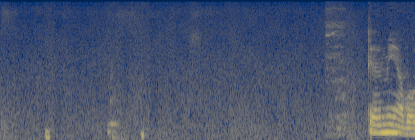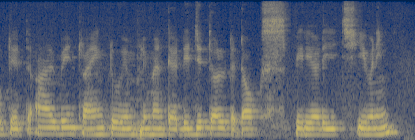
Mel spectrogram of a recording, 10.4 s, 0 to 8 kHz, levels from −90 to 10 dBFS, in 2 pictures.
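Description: Speech recording, carried over a call path with nothing above 8 kHz, which points to a wideband G.722 codec. Gain pumping runs throughout, with a swing of roughly 10 dB, likely from gain set too high with a fast limiter or compressor clamping every peak. Comfort noise in place of the background occurs at 0.00–0.56, 0.68–1.34, 1.48–1.76, 1.86–4.06 and 10.22–10.38 s. In these gaps the real room background gives way to steady, featureless hiss about 27 to 29 dB below the loud passages and about 2 to 3 dB quieter than the true background. This fits RFC 3389-style discontinuous transmission, where the receiver synthesises noise while the sender stays silent.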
